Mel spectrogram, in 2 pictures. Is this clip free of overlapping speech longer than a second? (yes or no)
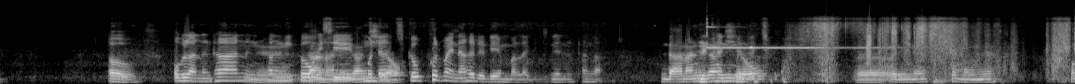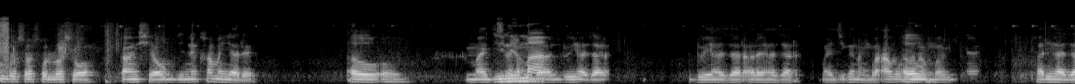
no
